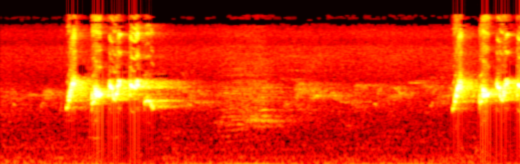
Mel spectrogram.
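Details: Old wild-caught red-whiskered bulbul singing to excite rival birds into competing; a loud rapid warbled phrase, a quiet pause with faint notes, then another burst begins.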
